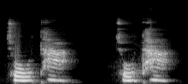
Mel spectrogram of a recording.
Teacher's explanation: Và cái sau thì chúng ta biến thành âm bật hơi là thả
